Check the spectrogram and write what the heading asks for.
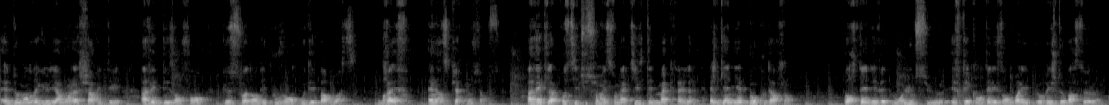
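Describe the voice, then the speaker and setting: Muffled, very dark-voiced man narrating in a roomy space. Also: a little high. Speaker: storyteller, channel host. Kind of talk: scripted true-crime narration. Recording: roomy echo, distant from the mic.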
